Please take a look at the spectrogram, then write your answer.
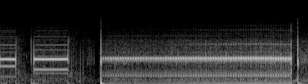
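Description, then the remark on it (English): Touch-tone phone dialing from the film Touchtone Phone Film: two short electronic beeps, then one long sustained tone held for about two seconds and cut off by a click. Clear, with no voices. “Demolition of a Wall, Circles of Confusion, or Touchtone Phone Film.”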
